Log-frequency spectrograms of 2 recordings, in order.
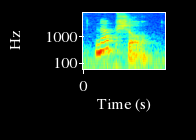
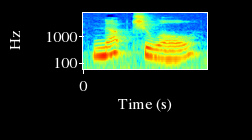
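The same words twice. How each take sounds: First: The ending does not rhyme with actual. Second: The ending rhymes with actual. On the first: The speaker calls it right. "it's nuptial" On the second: The speaker calls it wrong. "not nuptial like actual"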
